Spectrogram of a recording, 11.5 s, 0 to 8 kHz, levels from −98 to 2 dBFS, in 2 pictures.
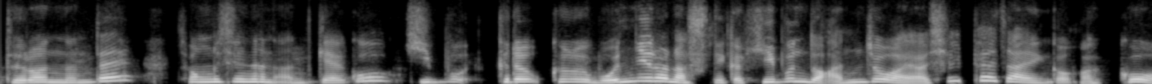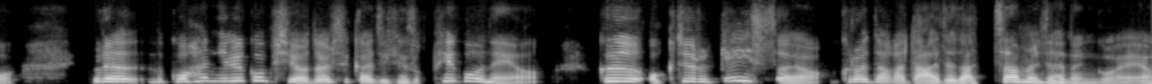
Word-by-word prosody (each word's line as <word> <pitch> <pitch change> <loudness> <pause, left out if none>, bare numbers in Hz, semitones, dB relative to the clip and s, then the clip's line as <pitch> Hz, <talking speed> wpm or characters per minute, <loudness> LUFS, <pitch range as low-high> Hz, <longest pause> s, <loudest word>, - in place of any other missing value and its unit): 들었는데 220 - +2 0.2
정신은 250 0 +1
안 175 - -7
깨고 300 - -3
기분 225 +2 -6 0.2
그러 250 0 +3
그 255 - -4
못 195 +2 +3
일어났으니까 205 - +2
기분도 235 +1 +1
안 220 +3 -1
좋아요 200 - +2
실패자인 305 - 0
것 - - -4
같고. 195 +12 -1 0.4
그래 275 -1 +5
갖고 255 +4 0
한 310 +1 -3
7 325 +2 -1
시, - - -5
8 215 +3 +2
시까지 215 -2 -1
계속 195 0 -6
피곤해요. 295 - -1 0.3
그 300 -3 +4
억지로 255 +7 -2
깨 315 +7 -1
있어요. 195 - 0
그러다가 230 -5 0
낮에 180 +4 +3
낮잠을 210 +7 +3
자는 170 -2 -1
거예요. 145 0 -4
230 Hz, 380 characters per minute, -22 LUFS, 200-275 Hz, 0.4 s, 그래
